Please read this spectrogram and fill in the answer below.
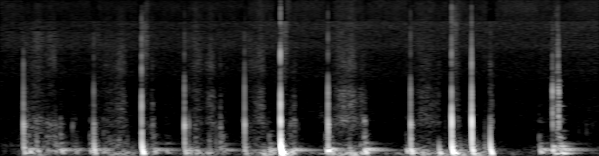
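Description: Handling noise on a hand-held smartphone's microphone: irregular knocks and thumps over a low rumble, a dozen or more strokes.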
